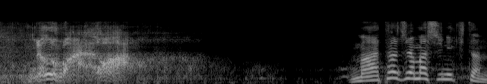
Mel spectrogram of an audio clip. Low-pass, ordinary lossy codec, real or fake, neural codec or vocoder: none; none; fake; codec, 16 kHz, 4.8 kbps, FACodec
